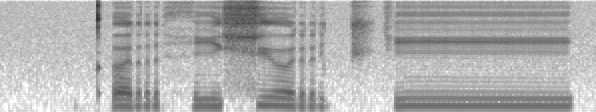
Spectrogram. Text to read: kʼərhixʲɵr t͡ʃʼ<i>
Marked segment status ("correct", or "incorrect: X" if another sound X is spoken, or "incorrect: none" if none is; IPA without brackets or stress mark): incorrect: iː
